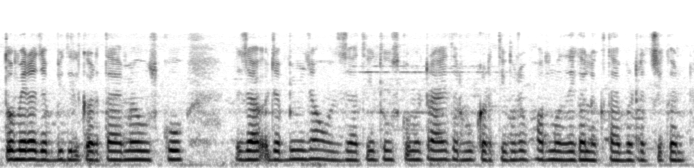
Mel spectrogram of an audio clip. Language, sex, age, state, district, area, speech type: Urdu, female, 18-30, Delhi, Central Delhi, urban, spontaneous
